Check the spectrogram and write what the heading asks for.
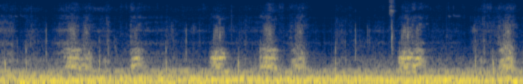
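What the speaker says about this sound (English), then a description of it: "Dogs are barking." Several dogs bark repeatedly in a horror video game, muffled and somewhat distant, over a constant low rumbling ambience with no speech.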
